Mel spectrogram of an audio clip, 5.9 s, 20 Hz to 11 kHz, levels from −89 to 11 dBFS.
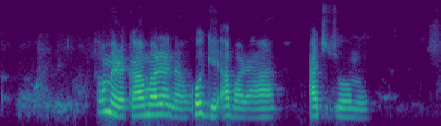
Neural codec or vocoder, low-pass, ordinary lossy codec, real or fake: codec, 24 kHz, 0.9 kbps, WavTokenizer, medium speech release version 2; 9.9 kHz; Opus, 24 kbps; fake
